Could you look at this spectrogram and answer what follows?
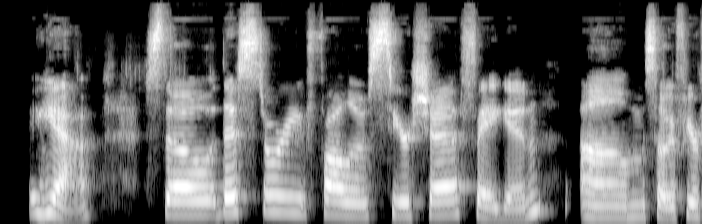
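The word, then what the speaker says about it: Saoirse: pretty yeah no yeah so this story follows CA Fagan um so if you're familiar with Hollywood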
